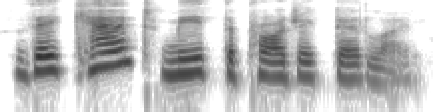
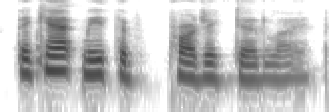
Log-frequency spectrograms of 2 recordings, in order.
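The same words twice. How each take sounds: First: The sentence is said at a normal pace. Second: The sentence is said very quickly.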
